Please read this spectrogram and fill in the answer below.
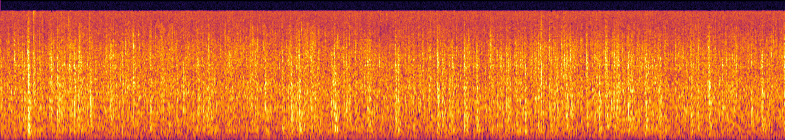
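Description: Steady rain falling: an even hiss flecked with many small drop ticks.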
